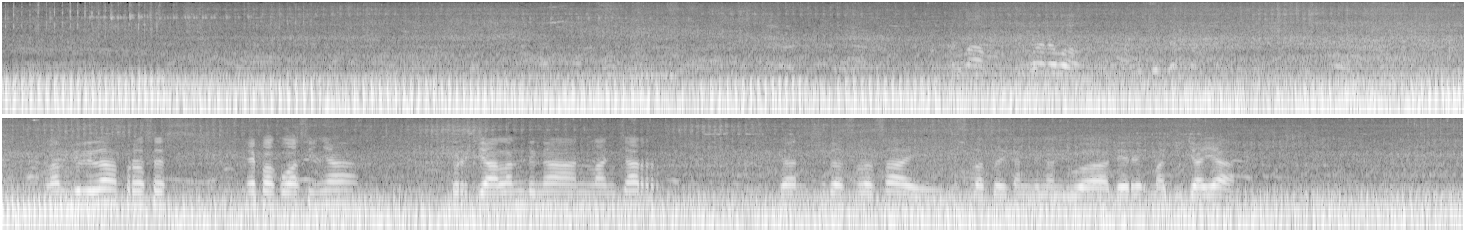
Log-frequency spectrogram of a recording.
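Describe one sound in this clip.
Motorcycle engines rumble and putter nearby.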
